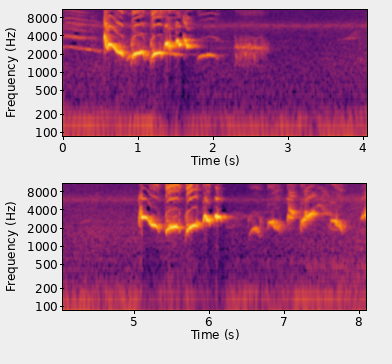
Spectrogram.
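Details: Orange-headed thrush singing ngeplong in Singaraja, Bali: a loud tumbling phrase of swooping whistles, a long quiet stretch, then another rich, varied phrase of slurred notes.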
